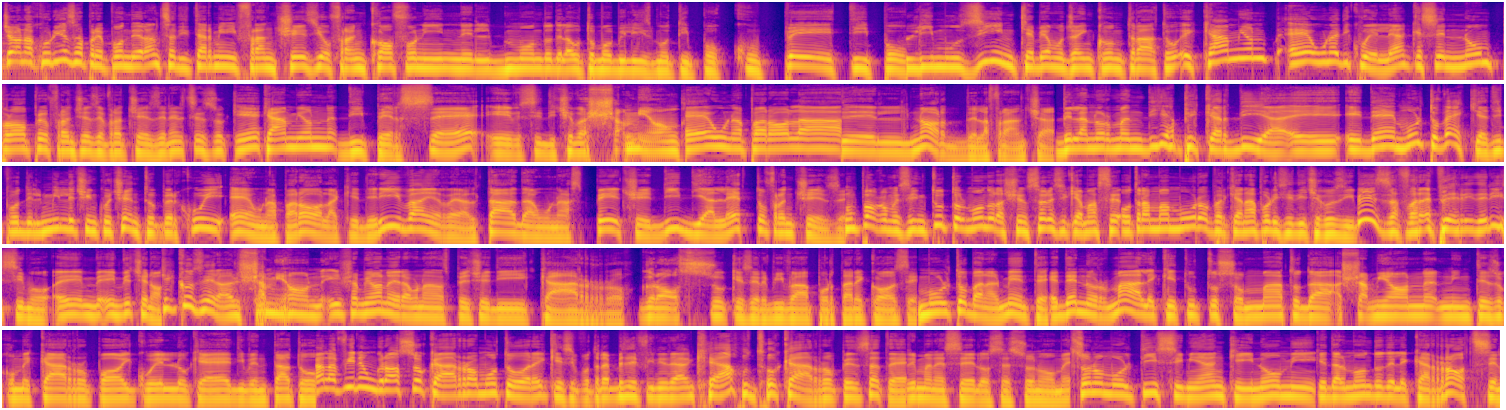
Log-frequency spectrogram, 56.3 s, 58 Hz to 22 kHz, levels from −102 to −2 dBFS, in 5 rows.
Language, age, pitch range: Italian, 30-49, 125-170 Hz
